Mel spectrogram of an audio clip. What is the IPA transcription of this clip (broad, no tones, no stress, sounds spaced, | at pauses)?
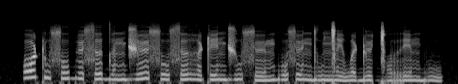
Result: ɔ ʈ u s o b ø s ə d̪ ə n d͡ʒ ø s o s ə ɦ ə ʈ e n d͡ʒ u s ø m b o s ø n d u ŋ͡ǀ e w ə ɖ ø ɡ͡ǀ ɔ r e m b u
